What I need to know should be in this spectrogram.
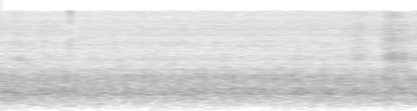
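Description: A small stream trickles and splashes over rocks.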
